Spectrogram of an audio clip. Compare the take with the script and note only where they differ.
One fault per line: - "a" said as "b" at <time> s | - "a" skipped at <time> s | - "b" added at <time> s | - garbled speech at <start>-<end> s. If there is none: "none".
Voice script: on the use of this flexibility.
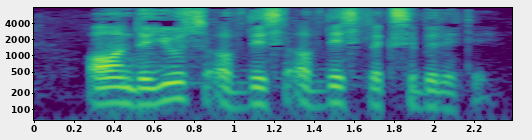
- "of this" added at 1.3 s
